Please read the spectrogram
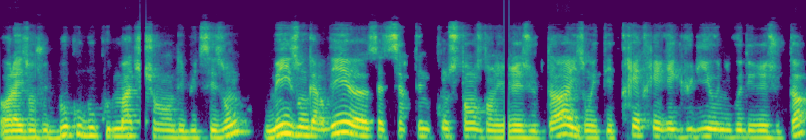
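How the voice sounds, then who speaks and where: At a moderate pace and with hardly any pauses, a man speaks at a fairly high pitch with ordinary pitch variation in a dry, close sound with no echo. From northern France, Lille. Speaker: football pundit. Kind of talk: casual chat. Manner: hesitant, many fillers.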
